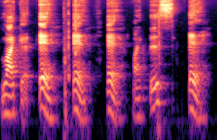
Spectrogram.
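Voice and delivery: eh said with an open mouth, repeated; mouth shape demo. Shown as a demonstration. Teacher modelling the short e sound. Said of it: "Remember how we have to move our mouth".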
